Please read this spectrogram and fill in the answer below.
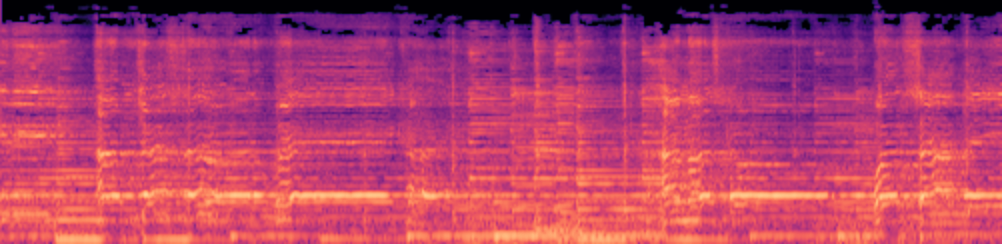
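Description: Live bluegrass band playing an instrumental passage on acoustic guitar, mandolin and upright bass, under a melody line that slides up into long held notes several times.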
